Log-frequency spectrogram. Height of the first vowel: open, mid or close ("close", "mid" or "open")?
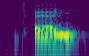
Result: mid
